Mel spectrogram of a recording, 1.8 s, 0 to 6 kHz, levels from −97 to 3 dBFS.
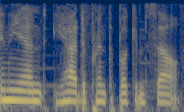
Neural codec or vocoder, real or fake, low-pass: none; real; 5.4 kHz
